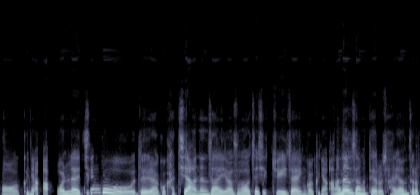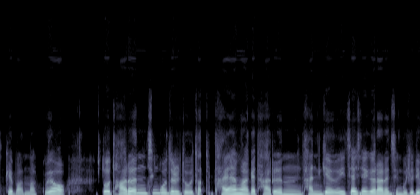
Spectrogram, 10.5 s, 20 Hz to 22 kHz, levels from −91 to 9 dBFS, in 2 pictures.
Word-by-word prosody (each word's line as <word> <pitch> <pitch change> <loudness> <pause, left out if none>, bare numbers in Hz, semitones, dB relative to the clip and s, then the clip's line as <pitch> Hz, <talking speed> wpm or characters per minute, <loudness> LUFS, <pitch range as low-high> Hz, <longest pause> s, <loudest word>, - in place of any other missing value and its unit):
어 170 -1 -4
그냥 195 0 -4
아 - - -1
원래 220 +4 +2
친구들하고 185 - 0
같이 280 - -1
아는 180 -7 +1
사이여서 180 -1 +1
채식주의자인 205 - -2
걸 160 - -4
그냥 170 -2 -8
아는 295 +10 +4
상태로 210 -9 0
자연스럽게 185 +2 -2
만났고요. 150 - -1 0.5
또 255 0 +3
다른 285 +5 +2
친구들도 255 -9 -1
다 - - -5
좀 - - -21
다양하게 210 +3 +3
다른 180 +5 -2
단계의 180 +7 -1
채식을 260 -3 +3
하는 210 -1 +3
친구들이 190 -3 -4
195 Hz, 395 characters per minute, -22 LUFS, 175-240 Hz, 0.5 s, 아는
